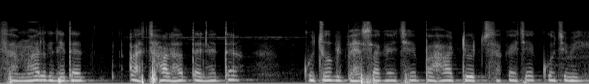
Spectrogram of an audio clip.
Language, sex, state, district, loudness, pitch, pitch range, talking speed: Maithili, male, Bihar, Madhepura, -21 LUFS, 180 Hz, 175-190 Hz, 185 wpm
